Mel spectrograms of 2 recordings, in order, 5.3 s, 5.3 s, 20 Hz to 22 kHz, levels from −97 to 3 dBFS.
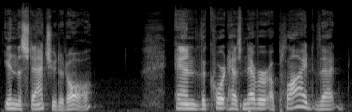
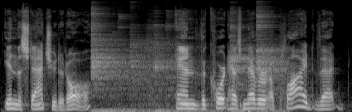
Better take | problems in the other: first | keyboard typing; noticeable; from 1.5 to 4.5 s; peak 8 dB below the speech

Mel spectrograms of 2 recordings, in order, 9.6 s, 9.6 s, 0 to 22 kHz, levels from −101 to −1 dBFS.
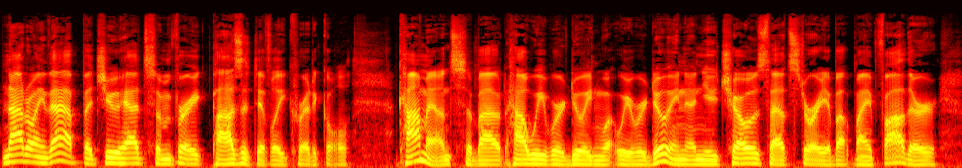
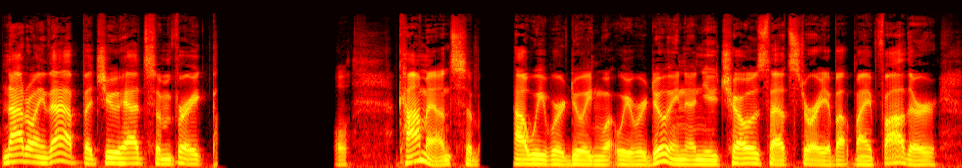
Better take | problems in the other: first | audio cutting out; at 2 s for 1 s and at 5 s

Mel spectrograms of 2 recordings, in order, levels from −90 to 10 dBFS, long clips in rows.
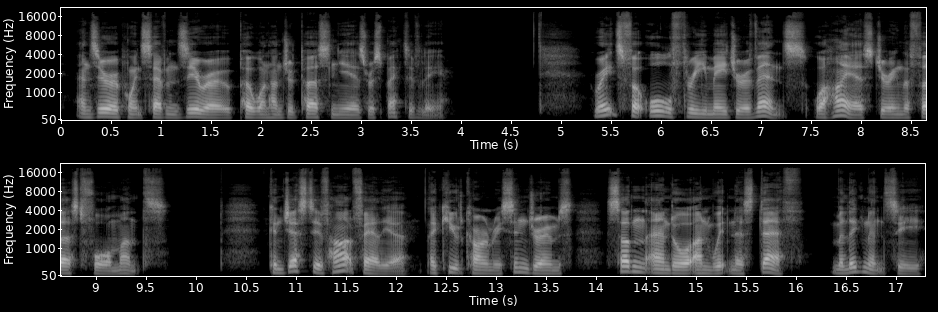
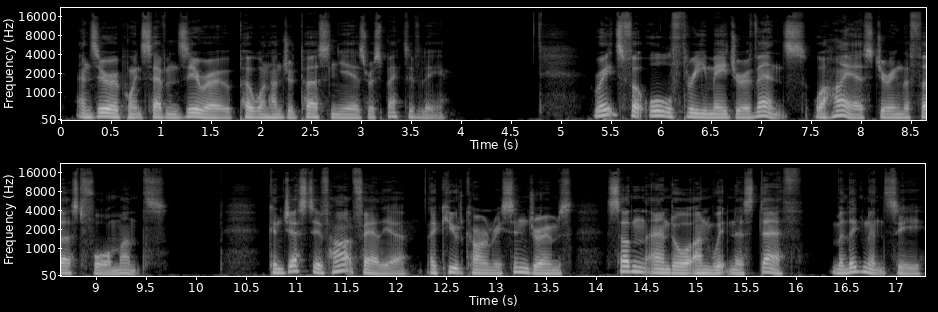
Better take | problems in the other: second | thin; very; fading below 550 Hz

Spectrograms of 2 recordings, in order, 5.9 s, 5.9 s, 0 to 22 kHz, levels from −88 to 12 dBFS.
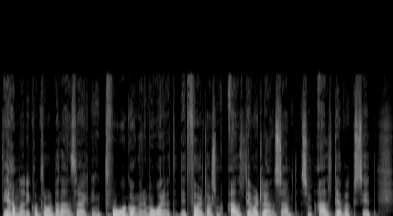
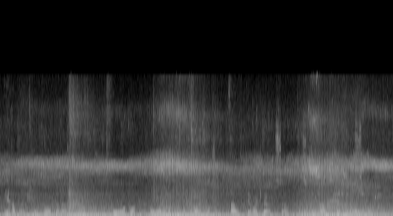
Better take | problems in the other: first | wind noise on the microphone; heavy; 4 dB above the speech

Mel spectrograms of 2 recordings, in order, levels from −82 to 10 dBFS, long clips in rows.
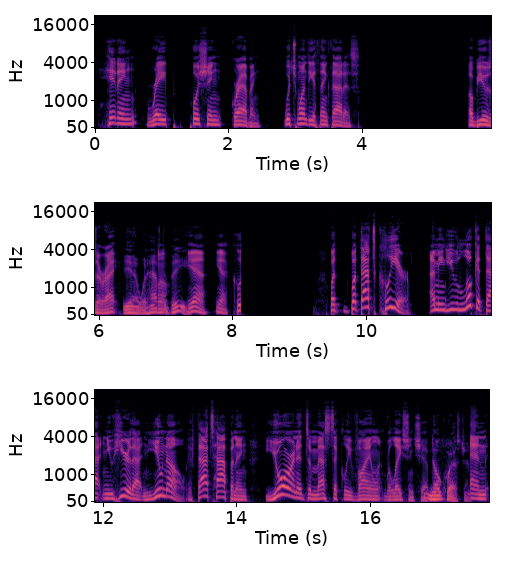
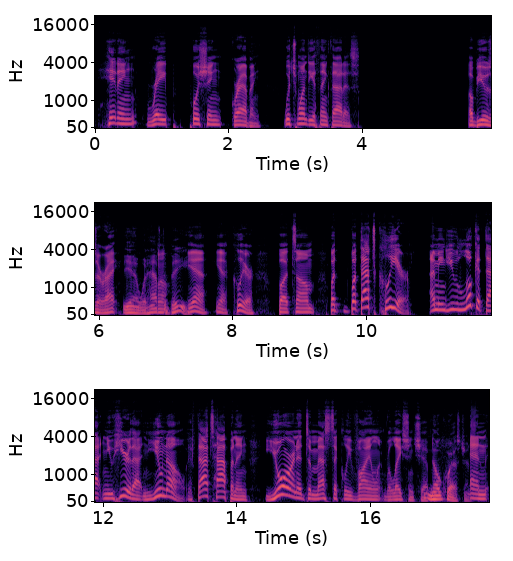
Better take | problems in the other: second | audio cutting out; at 8 s for 1 s

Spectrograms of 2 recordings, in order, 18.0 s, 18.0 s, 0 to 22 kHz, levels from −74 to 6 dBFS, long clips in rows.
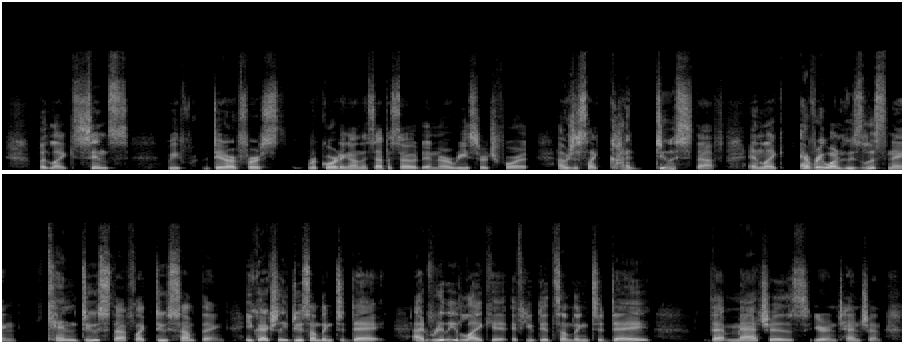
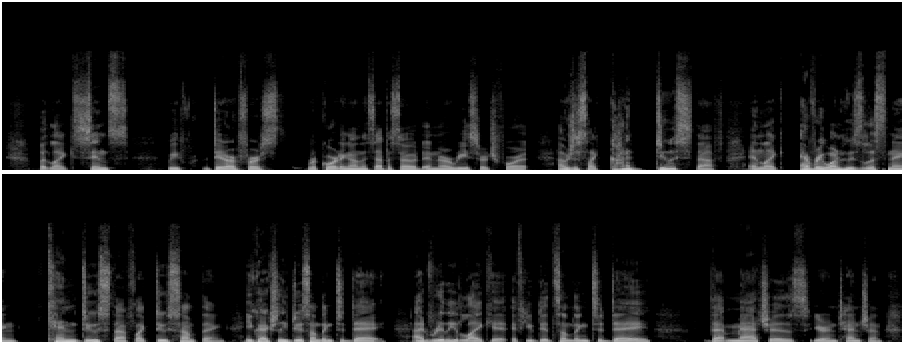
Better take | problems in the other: second | thin; somewhat; fading below 300 Hz

